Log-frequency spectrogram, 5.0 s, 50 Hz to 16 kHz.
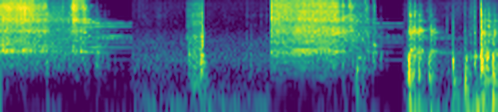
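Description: A power saw cuts 32-inch wooden pieces for a window sill, giving several short, loud bursts of whining cutting noise separated by quiet gaps, close by and with no talking.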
